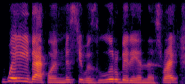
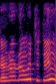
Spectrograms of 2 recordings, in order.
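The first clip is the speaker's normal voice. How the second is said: imitating a crying client; 9 semitones higher, 7 dB louder, faster than usual. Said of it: "They're crying".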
